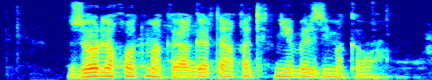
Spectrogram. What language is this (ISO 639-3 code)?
ckb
